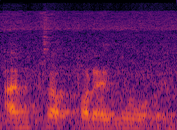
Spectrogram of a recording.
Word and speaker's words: entrepreneur: Ang tawag dito entrepreneur. Ang spelling e pero ang pronunciation a. Entrepreneur.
